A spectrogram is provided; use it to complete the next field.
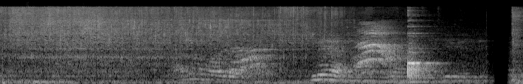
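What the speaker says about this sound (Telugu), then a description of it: "వాటర్ పోయిస్తున్నాం" Water is poured into a cooking pot, a splashing gurgle whose tone rises as it fills, over a hot sizzle, then cuts off abruptly.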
